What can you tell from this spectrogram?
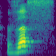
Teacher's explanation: இது தரஃபுல் லிசான். அப்போது நுனினாக்கு மேல் முன்பற்கள் கீழே வச்சு சொல்லணும்.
